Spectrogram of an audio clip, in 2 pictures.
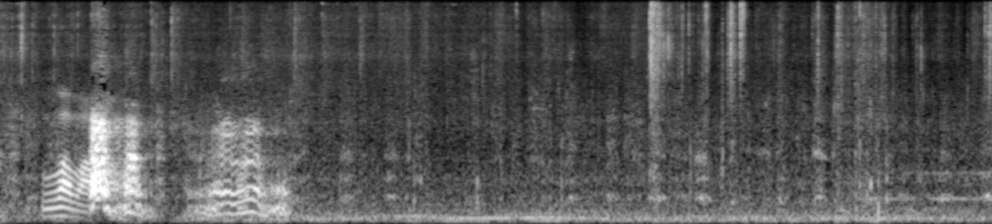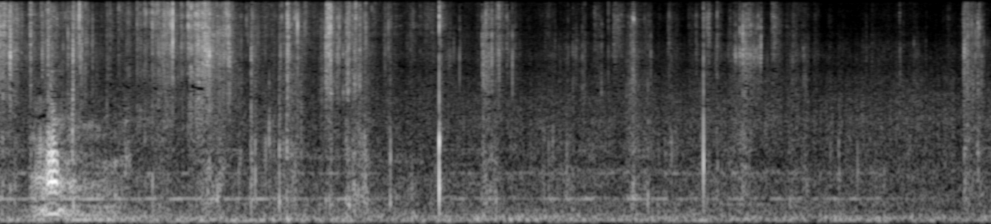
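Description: Dogs barking in loud calls of wavering pitch during the first two seconds, then a quieter stretch with one more short bark near the middle.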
